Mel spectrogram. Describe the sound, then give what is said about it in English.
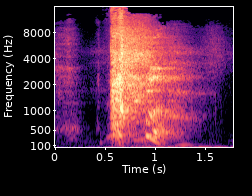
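A single loud sneeze bursts out suddenly, a sharp explosive blast of breath that trails off into a short airy rasp, with no talking around it. “Bless you.”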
